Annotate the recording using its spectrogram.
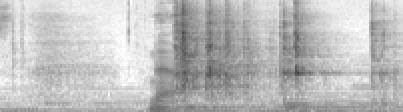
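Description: Hard plastic model-kit parts clicking and clattering as the magnetized turret and cannon pieces are lifted off a Baneblade tank model, with a sharp click about a second and a half in.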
